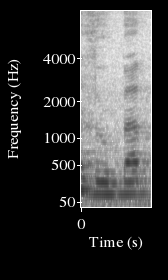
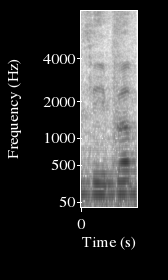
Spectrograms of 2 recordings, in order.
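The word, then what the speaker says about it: ذباب: Terus keubab itu bacanya zubab ya. Itu hewan lalat itu zubab itu nyamuklah, zubablah. Heeh. Bukan zibab ya bukan tapi zubab.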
